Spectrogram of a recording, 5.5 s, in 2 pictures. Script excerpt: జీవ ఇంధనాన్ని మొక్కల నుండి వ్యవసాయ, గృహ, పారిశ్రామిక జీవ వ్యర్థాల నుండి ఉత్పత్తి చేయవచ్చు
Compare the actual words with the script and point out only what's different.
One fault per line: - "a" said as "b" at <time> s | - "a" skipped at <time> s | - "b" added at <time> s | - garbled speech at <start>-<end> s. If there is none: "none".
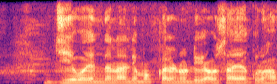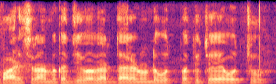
none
